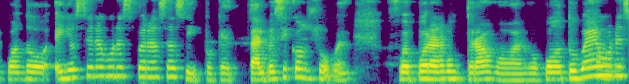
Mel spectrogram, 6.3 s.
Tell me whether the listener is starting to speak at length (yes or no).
no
